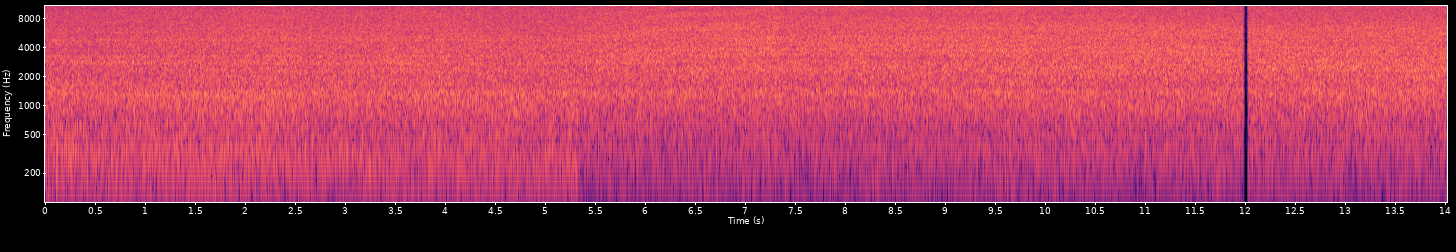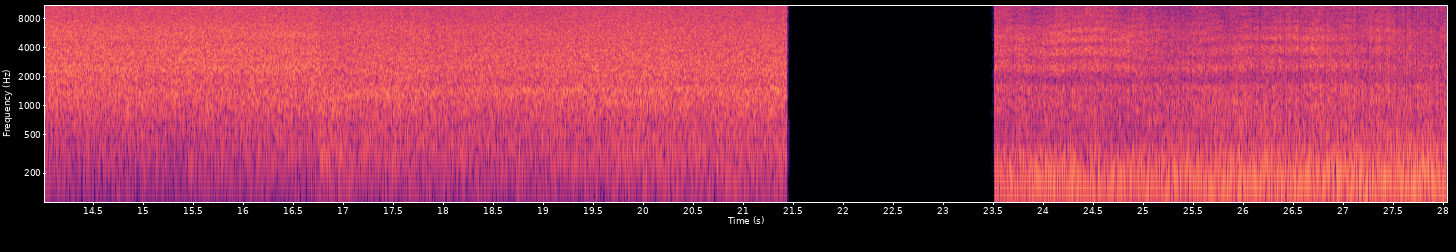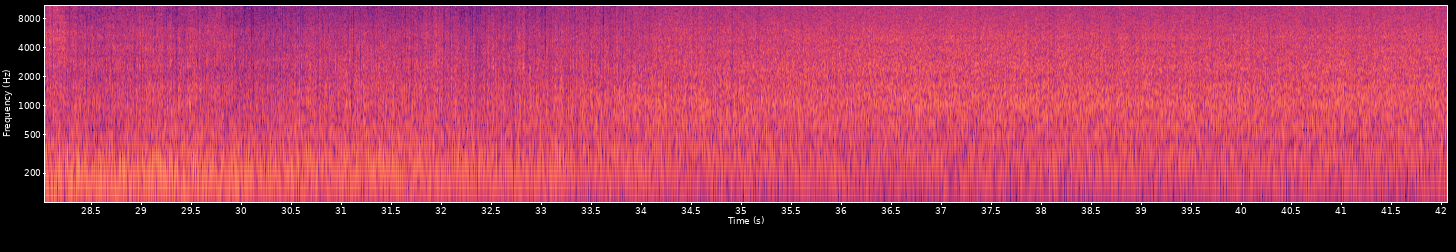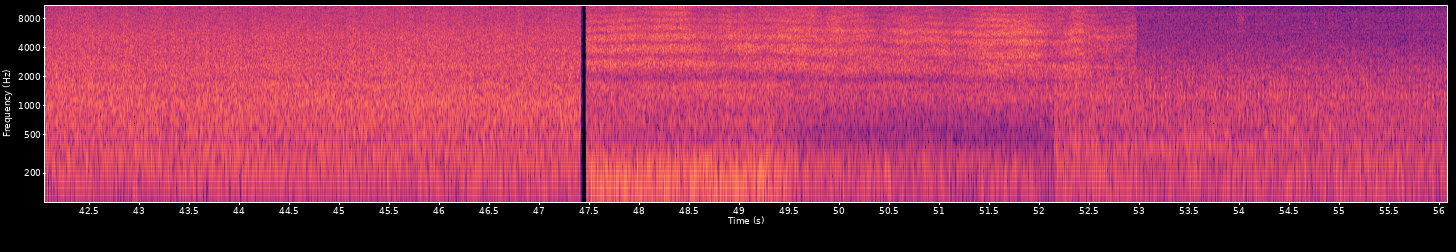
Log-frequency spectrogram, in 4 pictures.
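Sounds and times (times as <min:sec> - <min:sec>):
swirling phasing jet noise: 0:00.0 - 0:21.4, 0:23.5 - 0:56.0
jet engine rushing: 0:00.0 - 0:21.5, 0:23.5 - 0:56.0.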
